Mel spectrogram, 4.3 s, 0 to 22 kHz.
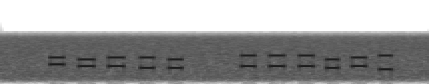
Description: DTMF, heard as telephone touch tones, dialled by hand, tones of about 130 ms, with phone line noise. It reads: 07854 999483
